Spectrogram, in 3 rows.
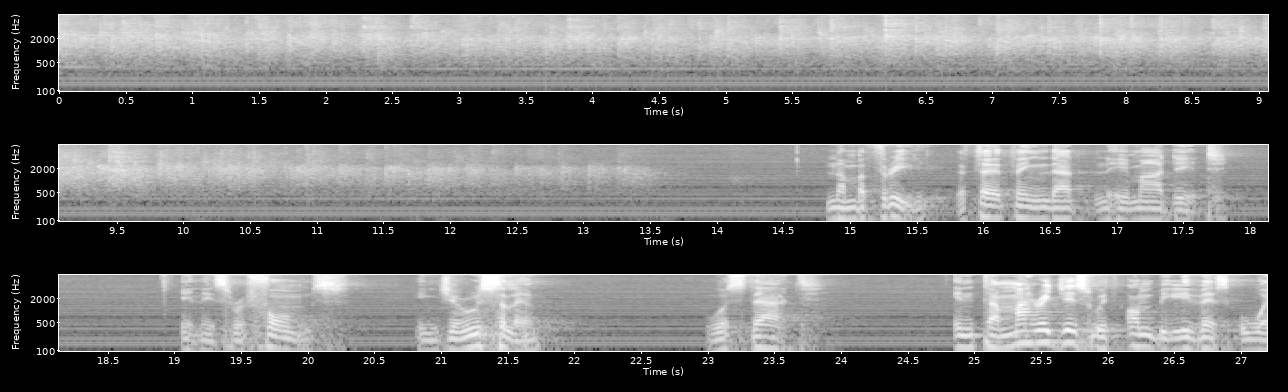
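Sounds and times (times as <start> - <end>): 
audience applause: 0.0 - 13.7
speech: 14.8 - 17.9, 19.0 - 21.8, 23.0 - 23.9, 24.8 - 27.1.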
